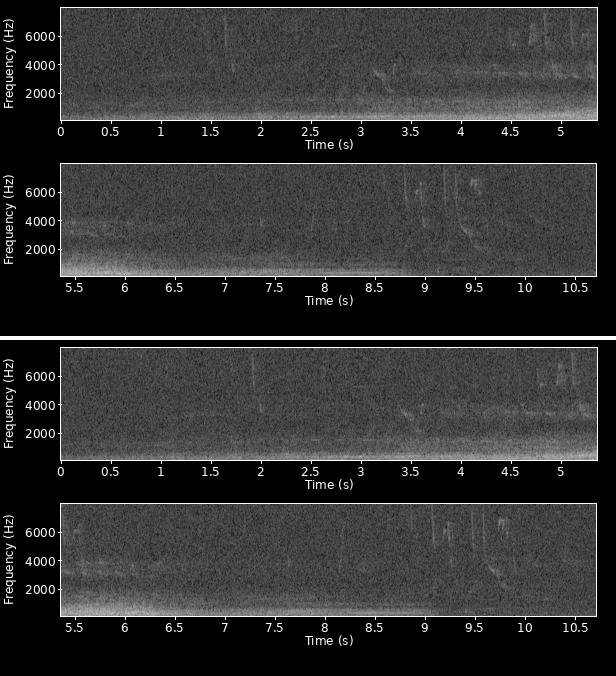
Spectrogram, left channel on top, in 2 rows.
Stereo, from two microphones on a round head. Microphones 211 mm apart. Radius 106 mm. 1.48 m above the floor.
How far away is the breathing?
I don't hear breathing.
